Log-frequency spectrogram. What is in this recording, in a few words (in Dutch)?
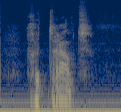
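"getrouwd" Dutch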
